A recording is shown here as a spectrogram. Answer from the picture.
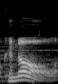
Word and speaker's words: Kunal: wedding a fun fact you pronounced the K in my last name so Michael Kunal okay noted for future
